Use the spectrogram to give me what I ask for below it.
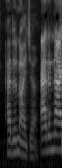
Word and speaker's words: Adonijah: Adonijah.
